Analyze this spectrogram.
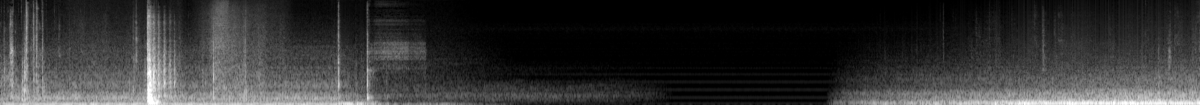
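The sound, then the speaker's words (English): A car drives up to a colony's gate, with a few brief clunks at first, then a pause of near silence before a low engine rumble swells and holds steady. “I'm driving up to the colony's gate right now.”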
